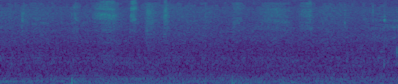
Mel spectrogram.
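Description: Marker or chalk writing on a board during a chemistry lesson, a faint continuous scratchy squeak with short strokes over a steady low room hum, no talking.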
